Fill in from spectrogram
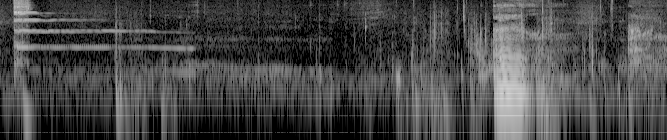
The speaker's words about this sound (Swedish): Jag var tvungen att ta en mandel här, man ska egentligen inte tugga i med en mikrofon. Det gör ingenting.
